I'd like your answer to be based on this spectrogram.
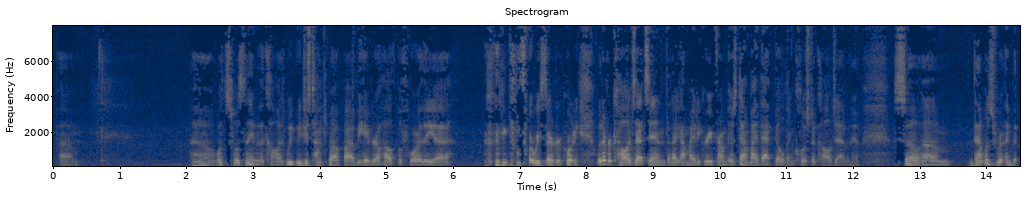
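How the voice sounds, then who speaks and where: A man's voice: sits low, creaky, slight background noise. A man in his thirties hosting a casual podcast interview, rambling through his thoughts with frequent restarts and asides. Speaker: podcast host.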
